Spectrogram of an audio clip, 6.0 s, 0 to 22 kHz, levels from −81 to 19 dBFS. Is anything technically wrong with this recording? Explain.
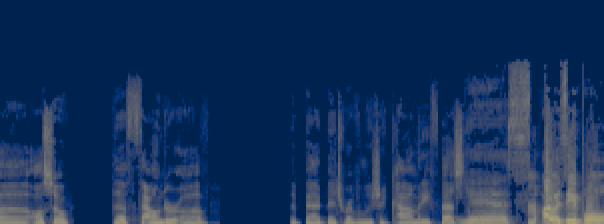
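No, nothing technically wrong turns up anywhere in this speech clip, so there's nothing here that needs fixing.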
